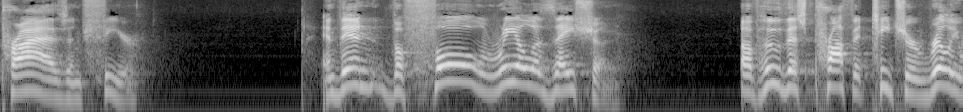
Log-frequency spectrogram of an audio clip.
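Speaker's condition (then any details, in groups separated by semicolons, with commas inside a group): No condition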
